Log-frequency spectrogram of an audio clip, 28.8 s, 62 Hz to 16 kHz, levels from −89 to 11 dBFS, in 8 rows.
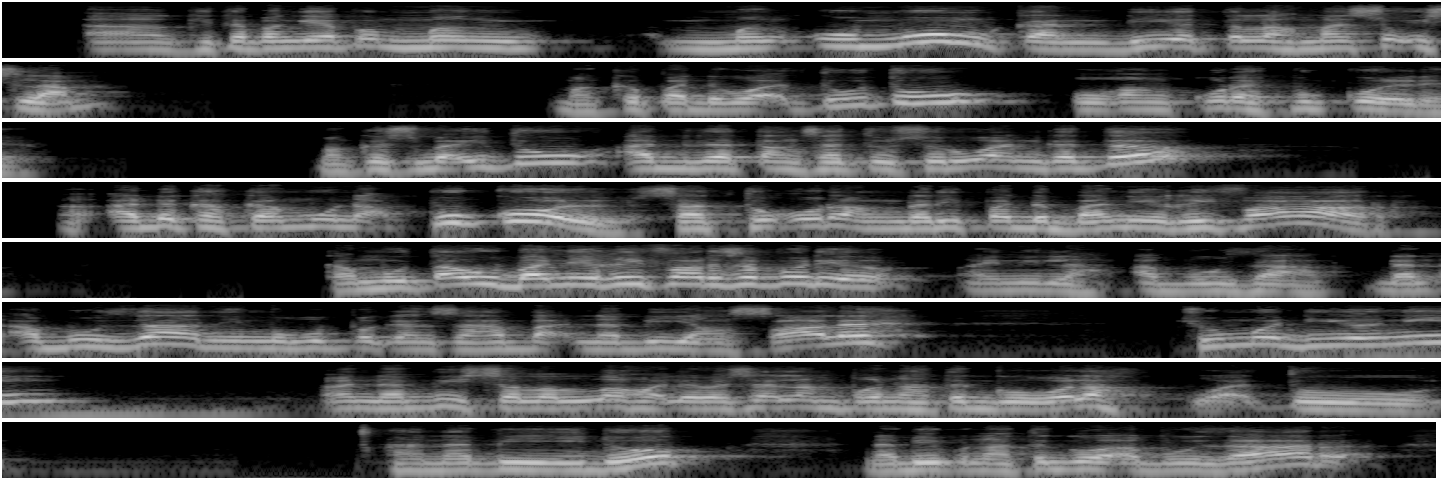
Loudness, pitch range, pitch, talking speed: -23 LUFS, 145-190 Hz, 160 Hz, 145 wpm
